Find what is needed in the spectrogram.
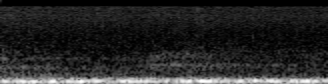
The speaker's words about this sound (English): Jake LaMotta is about to get knocked out by Sugar Ray Robinson, and there's just a shot of Sugar Ray standing there, and it gets very quiet. There's sort of a rumbling, hissing sound.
